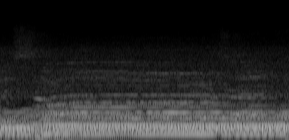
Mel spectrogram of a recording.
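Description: Live band music carried by sustained keyboard chords, held steady, moving to a new chord about a third of a second in.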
